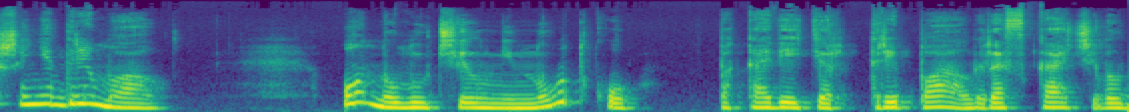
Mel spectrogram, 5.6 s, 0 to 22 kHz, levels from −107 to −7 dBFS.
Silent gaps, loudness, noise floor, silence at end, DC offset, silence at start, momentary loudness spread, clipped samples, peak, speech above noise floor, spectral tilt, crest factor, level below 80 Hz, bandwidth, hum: none; -15 LUFS; -51 dBFS; 0 s; under 0.1%; 0 s; 9 LU; under 0.1%; -2 dBFS; 37 dB; -6 dB/octave; 14 dB; -60 dBFS; 16.5 kHz; none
